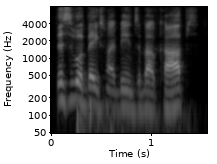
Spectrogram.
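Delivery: ordinary talk, nothing marked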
